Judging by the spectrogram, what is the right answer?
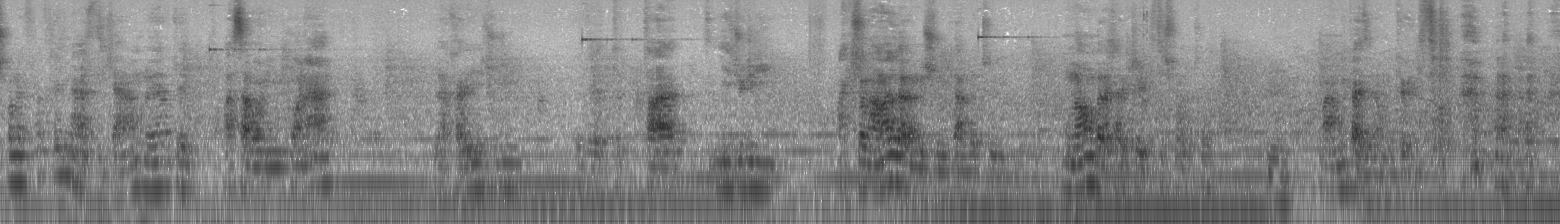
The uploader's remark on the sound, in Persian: عذر خواهی میکنم به خاطر مشکل فنی در ضبط صدا که باعث پایین اومدن کیفیت این اپیزود شد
